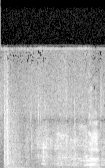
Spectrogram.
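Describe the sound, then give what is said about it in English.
A door bangs shut near the start with a sharp, heavy thud as someone comes home, followed by room noise and a voice speaking briefly toward the end. “Oh, the door.”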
